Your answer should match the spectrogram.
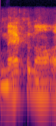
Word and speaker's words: Mackinac: And just off to that a little bit is a place called Mackinac Island. It's spelled, it's a French spelling, M-A-C-K-I-N-A-C, Mackinac Island.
